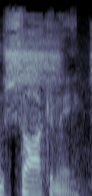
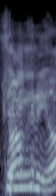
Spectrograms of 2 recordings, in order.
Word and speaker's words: Saucony: How do you even pronounce it? The S-A-U... – Saucony. – Saucony? – Saucony, oh, those are great. – That's how you pronounce that? – Yep.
